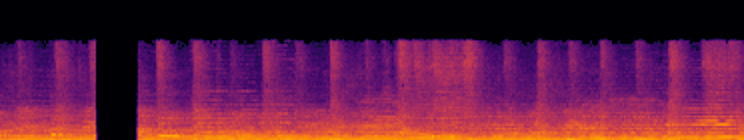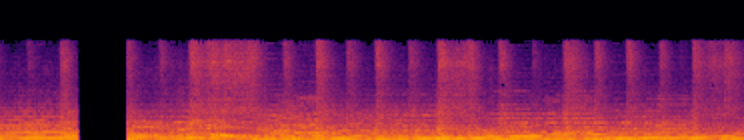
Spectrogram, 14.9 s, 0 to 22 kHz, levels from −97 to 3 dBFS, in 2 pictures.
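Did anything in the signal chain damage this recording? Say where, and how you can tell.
Yes. Playback stalls at 0.95 to 1.39 s and 8.22 to 8.71 s interrupt the audio at the playback stage. Each time, the sound cuts out mid-flow into silence, about 0.41 s and then about 0.48 s, before carrying on. The likely cause is the player starving: its buffer ran dry or its output thread was blocked, so nothing reached the output until it recovered and started feeding samples again.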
